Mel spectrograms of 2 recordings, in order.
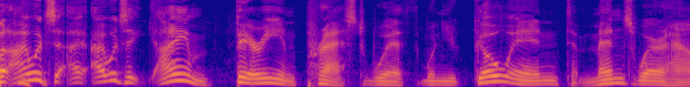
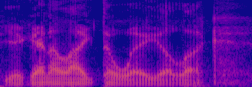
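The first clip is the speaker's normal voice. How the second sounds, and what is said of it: Gravelly imitated pitchman voice. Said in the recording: “a voice on that guy ... That's a gravel.”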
